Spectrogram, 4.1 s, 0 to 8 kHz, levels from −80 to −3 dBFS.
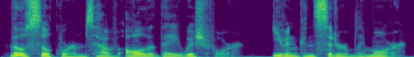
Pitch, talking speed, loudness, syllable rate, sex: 120 Hz, 145 wpm, -19 LUFS, 5.0 syllables/s, male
